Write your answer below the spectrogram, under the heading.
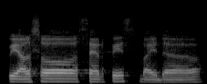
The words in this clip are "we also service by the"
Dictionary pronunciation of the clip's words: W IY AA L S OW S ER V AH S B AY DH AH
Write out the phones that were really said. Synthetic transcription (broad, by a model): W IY AA L S OW S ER F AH S B AY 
